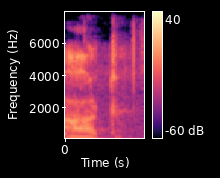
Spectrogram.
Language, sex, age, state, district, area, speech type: Urdu, male, 18-30, Delhi, Central Delhi, urban, read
